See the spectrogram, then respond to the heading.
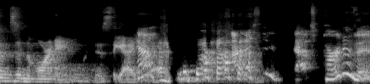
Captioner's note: laughter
